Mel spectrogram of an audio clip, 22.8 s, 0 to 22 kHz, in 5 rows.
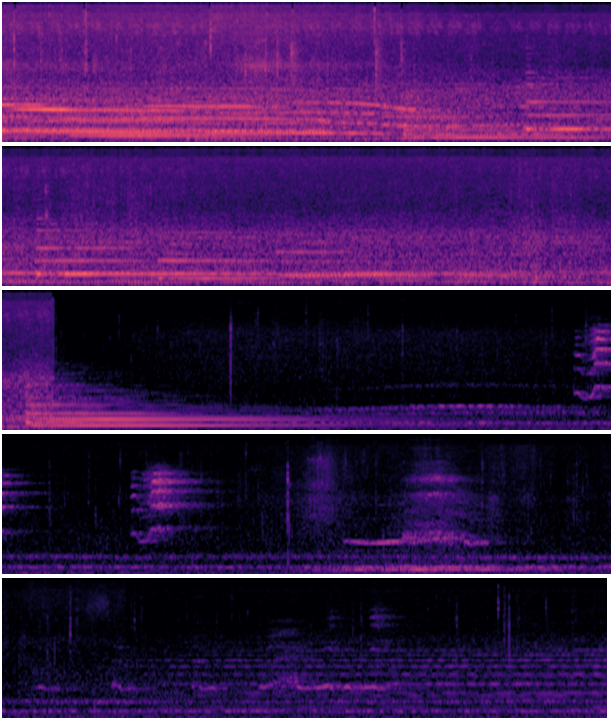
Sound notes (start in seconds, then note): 0.2 gentle instrumental music; 13.5 faint squeaking; 20.1 somber music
